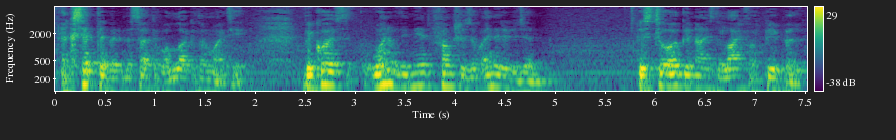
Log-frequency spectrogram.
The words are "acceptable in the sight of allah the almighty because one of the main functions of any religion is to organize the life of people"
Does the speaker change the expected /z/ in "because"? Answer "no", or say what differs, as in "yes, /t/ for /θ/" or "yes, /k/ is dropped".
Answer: no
